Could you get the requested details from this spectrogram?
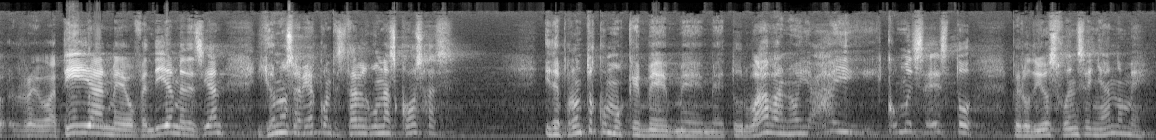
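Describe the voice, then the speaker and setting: A man's voice: high voice, sharp tone. Emphatic male preacher in reverberant hall. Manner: emphatic preaching, rhetorical questions to the congregation. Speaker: pastor. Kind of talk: sermon.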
